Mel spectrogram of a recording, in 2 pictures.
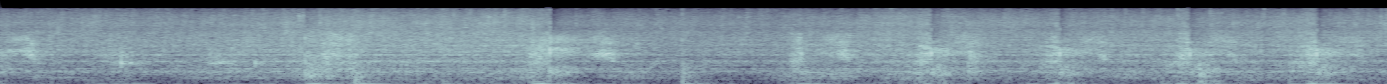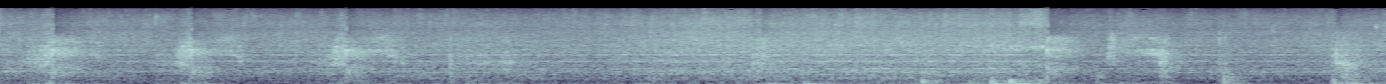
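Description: Onion and carrot sautéing in a pot with a steady sizzle, with a knife striking a cutting board about once a second, irregularly, as potatoes are cut.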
